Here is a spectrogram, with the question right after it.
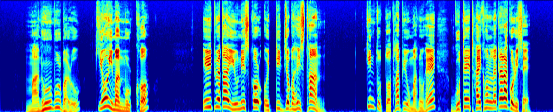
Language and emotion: Assamese, angry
